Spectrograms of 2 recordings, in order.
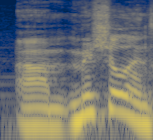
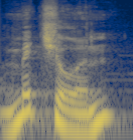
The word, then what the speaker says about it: Michelin: cars cars so when Michelin sent me out there but in the UK they call it Michelin which is wrong and it's funny because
